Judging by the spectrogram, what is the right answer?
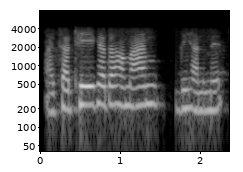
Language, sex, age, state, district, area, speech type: Maithili, female, 18-30, Bihar, Muzaffarpur, rural, conversation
